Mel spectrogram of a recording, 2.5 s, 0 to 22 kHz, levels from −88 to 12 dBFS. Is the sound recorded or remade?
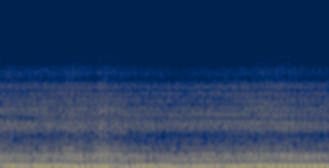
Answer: recorded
